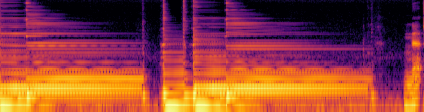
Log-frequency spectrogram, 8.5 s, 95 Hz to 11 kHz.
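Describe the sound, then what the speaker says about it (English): Open G, the third string, ringing on an acoustic guitar, a sustained note that decays slowly, broken by a couple of sharp string scrapes or re-plucks midway, with a faint noise near the end. "Next, we're going to play open G, which is the 3rd string, so it'll sound like this."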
